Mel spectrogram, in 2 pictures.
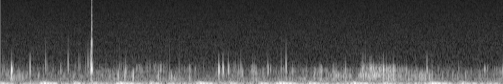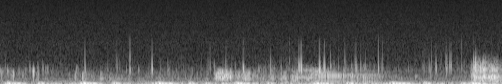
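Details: Abdomen recorded with a USB electronic stethoscope, not during digestion, only liquids taken beforehand: frequent low gurgles, bubbling rumbles and short clicks; active bowel sounds.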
